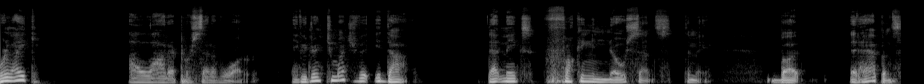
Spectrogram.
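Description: Medium in pitch yet very wide in its swings, a man's somewhat breathy voice with a dark, mellow tone and an American accent moves at moderate pace with long, frequent pauses, recorded dry and close with no echo. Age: 20s. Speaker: podcast host. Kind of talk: casual monologue. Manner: halting, many fillers.

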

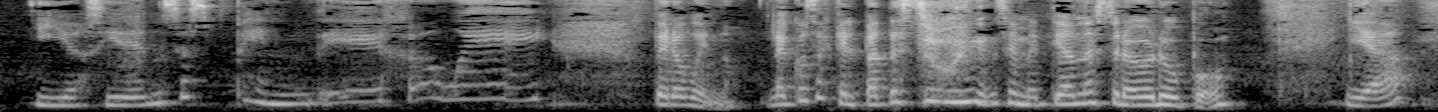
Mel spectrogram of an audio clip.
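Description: Noticeable background noise sits behind a woman speaking at a moderate pace with lively intonation. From Peru. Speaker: podcast co-host, university student. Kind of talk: casual chat.

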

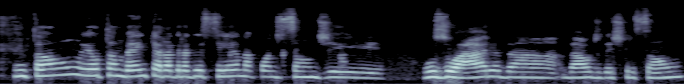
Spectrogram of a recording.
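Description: With fairly even intonation, a woman speaks at a very slow pace in a high pitch. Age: 50s. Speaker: blind accessibility advocate, audio description user. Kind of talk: casual chat.

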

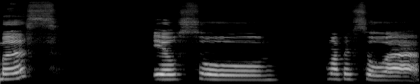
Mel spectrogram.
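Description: The woman speaks at a fairly high pitch. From southern Brazil, Guaíba (Rio Grande do Sul). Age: 20s. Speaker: photographer and podcast guest. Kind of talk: casual chat. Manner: laughs often; animated.

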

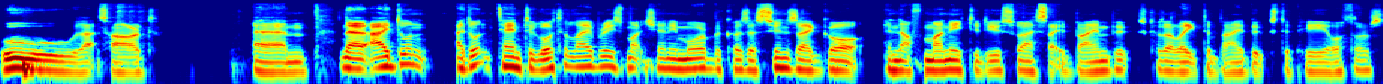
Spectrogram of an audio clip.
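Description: With a Lothian accent, a man talks at a fairly quick pace in a fairly low pitch with ordinary pitch variation, over a quiet background. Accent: Scottish (Lothian). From Scotland, near Edinburgh. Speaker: novelist. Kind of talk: interview.

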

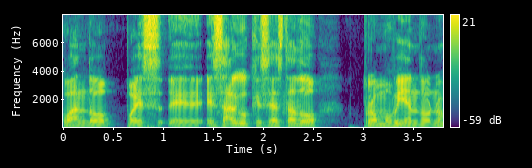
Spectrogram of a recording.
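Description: In a very clean recording with a silent background, a man with a plain, everyday voice speaks at a moderate pace with fairly even intonation. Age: young. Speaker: radio news co-host. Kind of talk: casual news chat.

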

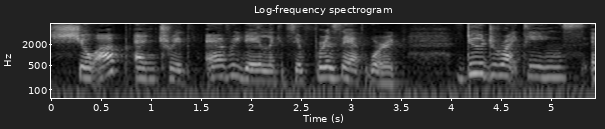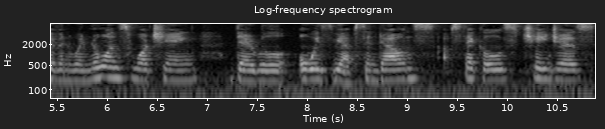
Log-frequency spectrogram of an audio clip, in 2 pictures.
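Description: A woman talks at a fairly slow pace with vocal fry. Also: medium pitch for a woman, ordinary pitch variation. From Indonesia, Jakarta. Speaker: podcast host. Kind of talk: solo podcast monologue.

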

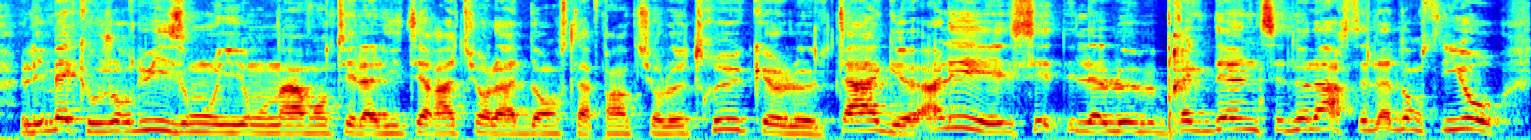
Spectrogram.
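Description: Talking at a moderate pace with hardly any pauses, a man uses a high pitch and ordinary pitch variation. His loudness stays very even over noticeable background noise. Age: 50s. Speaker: musician and photographer. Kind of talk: casual chat.

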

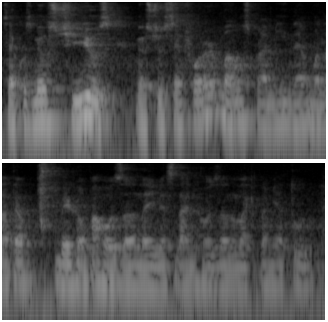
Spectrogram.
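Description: Amid noticeable background noise and audible room echo, a man of medium pitch talks at a very fast pace. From São Paulo state, Brazil (Suzano). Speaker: country singer. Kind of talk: interview. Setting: studio. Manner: animated.

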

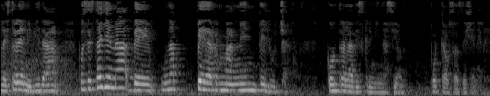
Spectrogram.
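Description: A woman speaks at a very slow pace with lively intonation and big swings in loudness. Room echo is audible. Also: medium pitch for a woman. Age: 50s. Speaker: energy sector consultant. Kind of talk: interview.

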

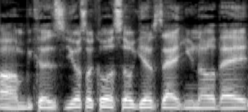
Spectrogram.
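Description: On a very clean recording with a silent background, a man's very deep, low voice stays in a flat monotone. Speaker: podcast co-host. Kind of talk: casual chat.

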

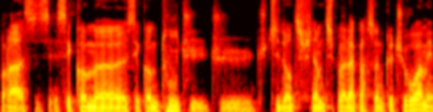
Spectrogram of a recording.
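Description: A man speaks in an ordinary speaking voice, fairly low in pitch with ordinary pitch variation. The background is quiet. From Paris region, France. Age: 20s. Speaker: physiotherapist. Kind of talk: casual interview.

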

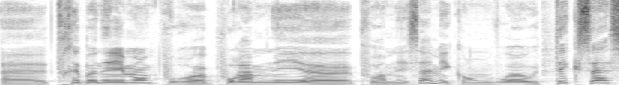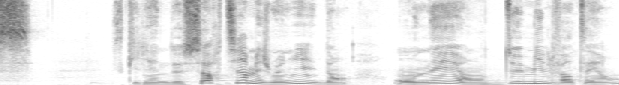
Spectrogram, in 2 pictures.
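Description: Dark and mellow in tone, the voice moves at a fairly slow pace with ordinary pitch variation and big swings in loudness. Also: woman, medium pitch for a woman. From Brittany, France. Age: 30s. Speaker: podcast host, founder of a women's empowerment association. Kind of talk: casual conversation / interview. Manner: halting, many hesitations and repetitions.

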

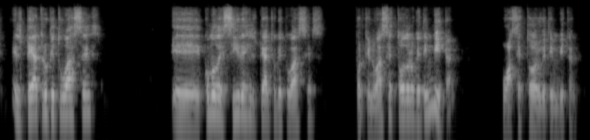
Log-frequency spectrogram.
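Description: In a Chilean accent, a man speaks at a moderate pace with long, frequent pauses. His pitch is fairly high for a man, with ordinary variation. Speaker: interviewer, theatre director. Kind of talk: interview conversation.

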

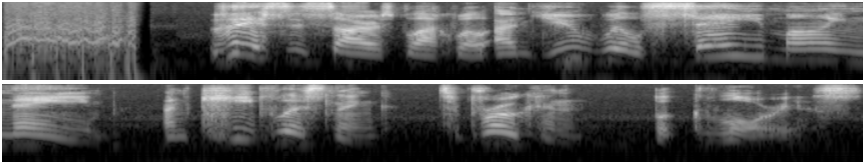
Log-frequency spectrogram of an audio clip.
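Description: Putting on a character voice, a man talks slowly with a bright, sharp tone, a fairly high pitch and very wide pitch swings.

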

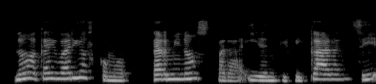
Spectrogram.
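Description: Captured in a dry, close sound with no echo, a woman speaks with ordinary pitch variation. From Argentina. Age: 40s. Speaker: podcast host, yoga and meditation teacher. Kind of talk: casual talk and guided meditation. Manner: halting; calm, soothing.

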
